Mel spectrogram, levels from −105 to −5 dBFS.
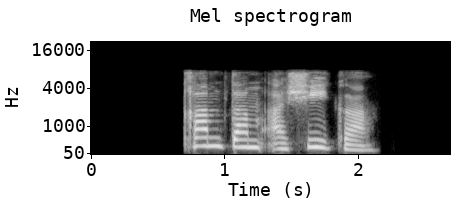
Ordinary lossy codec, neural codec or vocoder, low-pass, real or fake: Opus, 24 kbps; none; 7.2 kHz; real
